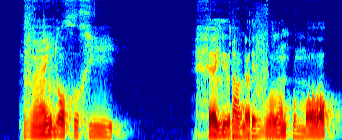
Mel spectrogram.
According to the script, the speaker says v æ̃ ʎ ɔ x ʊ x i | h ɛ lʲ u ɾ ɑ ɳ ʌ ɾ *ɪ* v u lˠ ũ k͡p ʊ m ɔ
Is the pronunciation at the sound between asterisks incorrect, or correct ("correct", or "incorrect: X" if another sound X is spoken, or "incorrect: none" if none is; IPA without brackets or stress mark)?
correct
